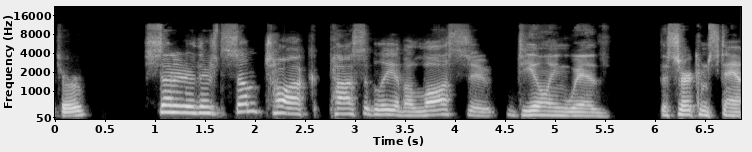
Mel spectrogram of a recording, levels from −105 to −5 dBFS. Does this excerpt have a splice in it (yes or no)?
yes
